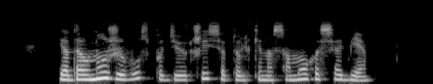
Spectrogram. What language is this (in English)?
Belarusian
